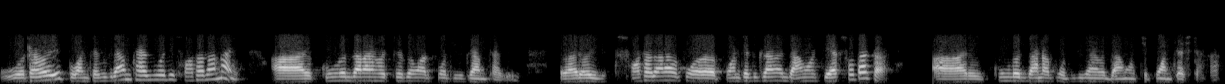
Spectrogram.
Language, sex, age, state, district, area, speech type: Bengali, male, 18-30, West Bengal, Darjeeling, rural, conversation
